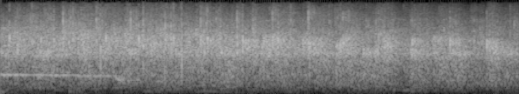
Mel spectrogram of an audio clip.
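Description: Steady, dense applause from a crowd at a live talk event on relationships, welcoming a guest, fills the whole stretch: a loud wash of many hands clapping at once with no pauses, sustained throughout.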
